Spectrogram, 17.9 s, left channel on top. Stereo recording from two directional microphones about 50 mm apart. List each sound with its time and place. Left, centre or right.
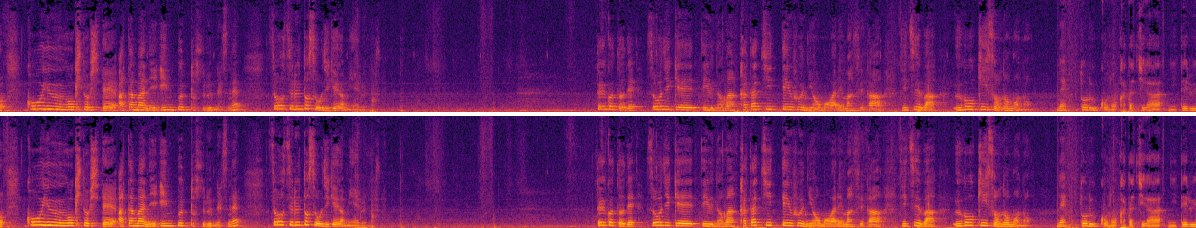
0.0 s a woman's voice: right
8.9 s a woman's voice: right
15.8 s speech: centre
16.4 s speech: right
